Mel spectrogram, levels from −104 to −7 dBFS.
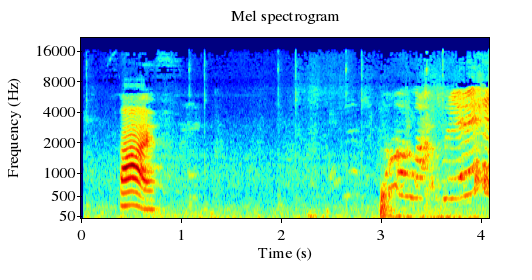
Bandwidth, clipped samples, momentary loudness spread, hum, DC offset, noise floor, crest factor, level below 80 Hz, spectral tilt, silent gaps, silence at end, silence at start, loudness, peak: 16.5 kHz; under 0.1%; 18 LU; none; under 0.1%; -46 dBFS; 20 dB; -40 dBFS; -2 dB/octave; none; 0 s; 0.4 s; -17 LUFS; -2 dBFS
